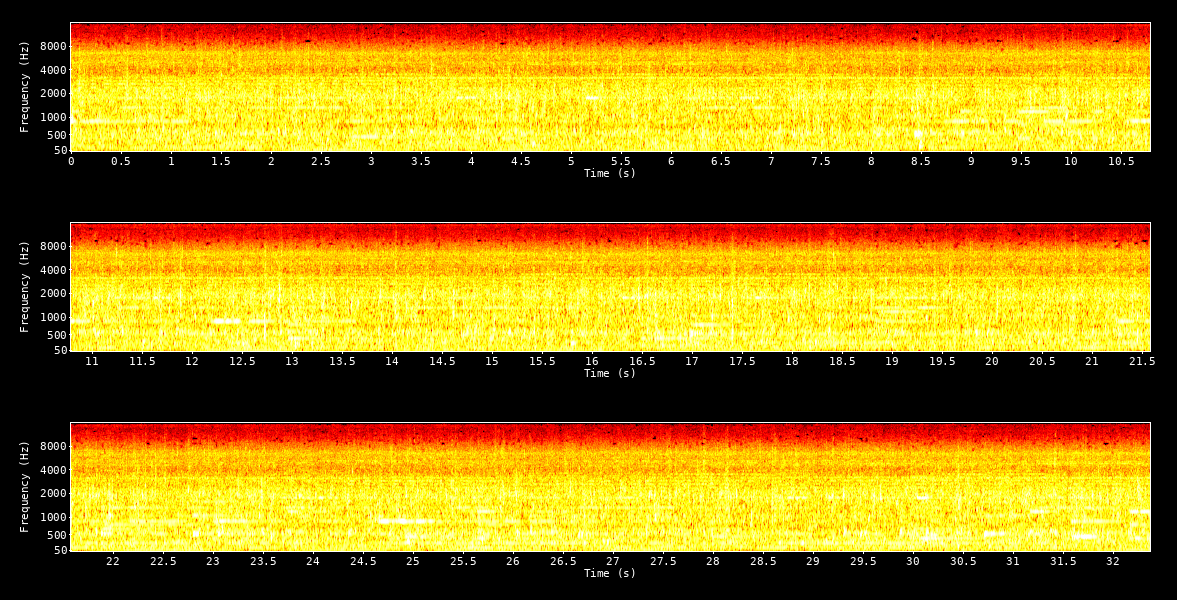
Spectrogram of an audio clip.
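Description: Small waterfall splashing steadily over rocks into a shallow stream pool, mixed with slow background music of held notes over a low bass swell that comes and goes every few seconds.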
